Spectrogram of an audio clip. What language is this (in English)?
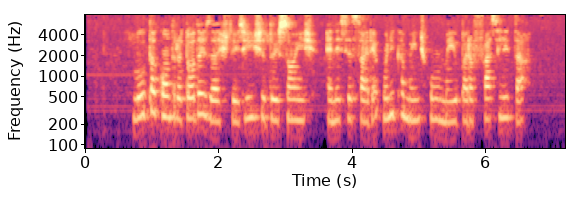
Portuguese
